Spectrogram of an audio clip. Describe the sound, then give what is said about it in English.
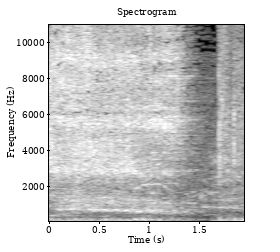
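Loud, tumultuous crowd noise from a punk rock mosh pit, a dense roar of yelling voices that dips briefly before swelling again. “Ward holds his shotgun across his chest as he shoves a path for them through a mosh pit. Tika gets swallowed up by the tumultuous crowd.”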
